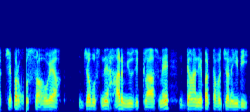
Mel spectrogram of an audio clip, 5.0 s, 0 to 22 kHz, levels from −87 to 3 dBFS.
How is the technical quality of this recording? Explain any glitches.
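Two short dropouts break up the speech; it comes down a telephone-band line, with the G.711 coding itself adding little more than the narrow 250 Hz to 3.6 kHz band. The glitches are packet loss filled with silence: at 0.48 s a 50 ms hole appears just before "ہو گیا جب اس", and at 4.43 s there's a 30 ms one. Packets never arrived and the receiver played dead silence in their place. Both gaps fit 10 ms packets. The edges are abrupt, so you hear a chopped-out bit.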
